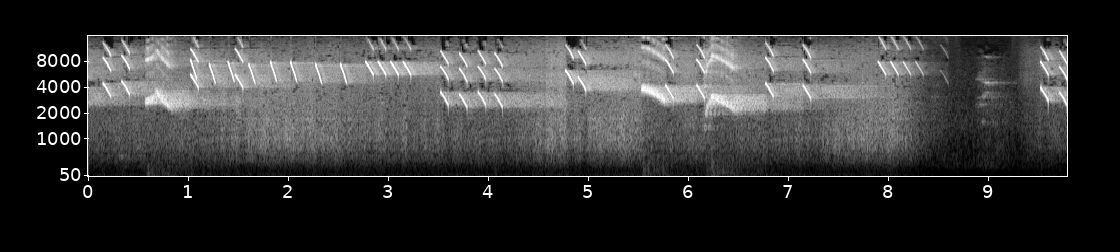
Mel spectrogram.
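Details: Dense, busy parrot chirping, with many short falling notes overlapping in quick clusters, a few louder scratchy calls, then a brief near-silent pause before the chirps resume.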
